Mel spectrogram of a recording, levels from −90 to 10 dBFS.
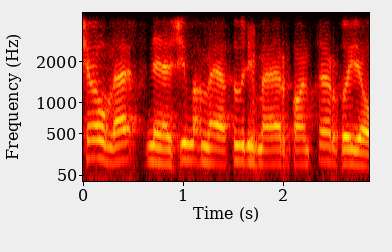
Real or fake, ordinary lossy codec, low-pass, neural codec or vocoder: fake; Opus, 16 kbps; 3.6 kHz; codec, 16 kHz, 0.8 kbps, ZipCodec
